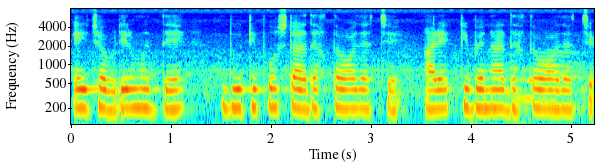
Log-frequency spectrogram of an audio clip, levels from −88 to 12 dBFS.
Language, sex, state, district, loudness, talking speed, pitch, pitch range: Bengali, female, Assam, Hailakandi, -15 LUFS, 160 wpm, 200 Hz, 200-205 Hz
